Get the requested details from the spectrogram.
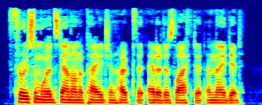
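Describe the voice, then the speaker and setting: At a fairly quick pace, a man with an Australian accent speaks in a fairly low, dark, mellow voice, the sound dry and close with no echo in a very clean recording with a silent background. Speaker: investigative journalist. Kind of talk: interview.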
